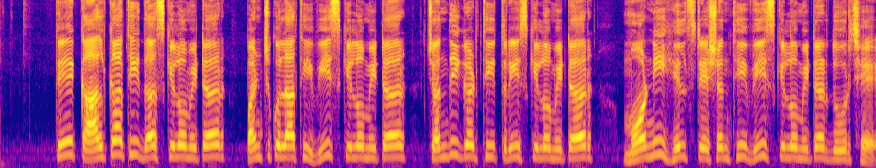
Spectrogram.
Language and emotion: Gujarati, neutral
